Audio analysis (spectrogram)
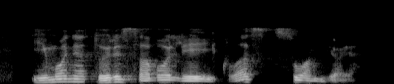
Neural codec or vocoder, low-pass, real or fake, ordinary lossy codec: vocoder, 44.1 kHz, 128 mel bands every 512 samples, BigVGAN v2; 5.4 kHz; fake; Opus, 32 kbps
